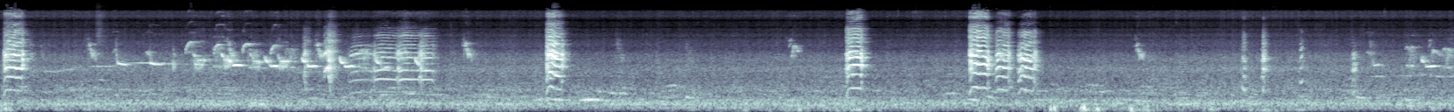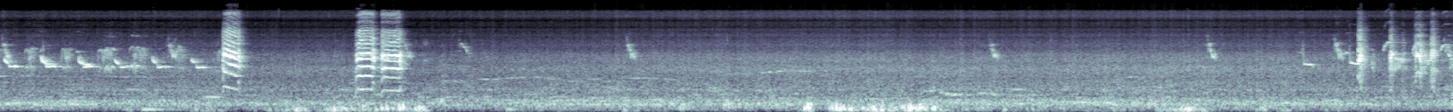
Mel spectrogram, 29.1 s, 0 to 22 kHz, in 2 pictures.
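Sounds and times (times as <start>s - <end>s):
parrot screeching: 0.0s - 0.4s, 3.0s - 4.4s, 8.4s - 8.7s, 16.8s - 17.0s, 18.1s - 18.7s.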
